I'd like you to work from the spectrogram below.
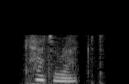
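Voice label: "cataract", English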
